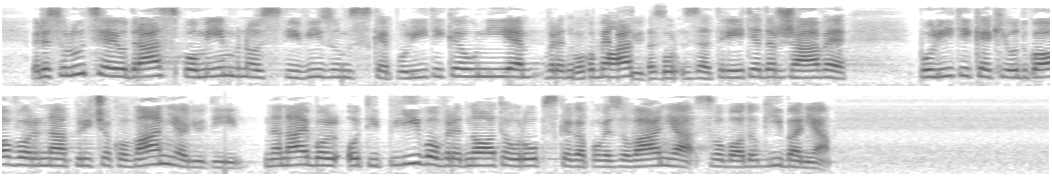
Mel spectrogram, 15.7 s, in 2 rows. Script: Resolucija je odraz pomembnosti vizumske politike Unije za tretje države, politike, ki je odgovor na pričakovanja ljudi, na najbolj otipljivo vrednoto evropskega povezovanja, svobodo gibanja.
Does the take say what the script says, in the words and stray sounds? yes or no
no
